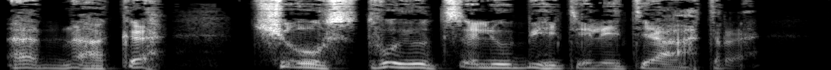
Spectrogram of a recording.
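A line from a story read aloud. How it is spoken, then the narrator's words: Speaking through laughter. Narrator (Russian): сквозь смех сообщил Крыницкий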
